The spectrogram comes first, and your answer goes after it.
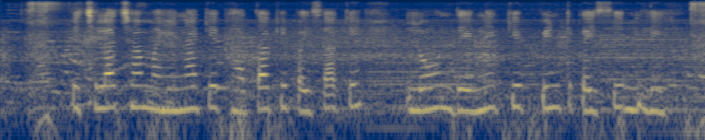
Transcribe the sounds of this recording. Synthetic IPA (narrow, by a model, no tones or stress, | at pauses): pɪt͡ʃʰlat͡ʃʰəməɦiːnakekʰaːt̪akepəɪsa̰ke | loːnd̪eːnekepɪ̃ɳʈkəɪsimɪliː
